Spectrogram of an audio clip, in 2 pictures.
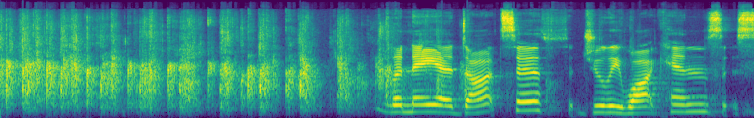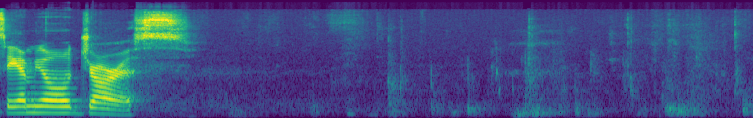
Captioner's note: applause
